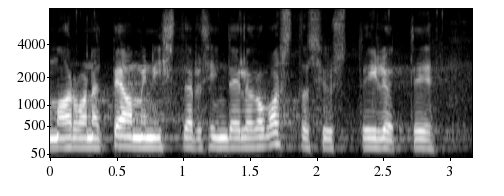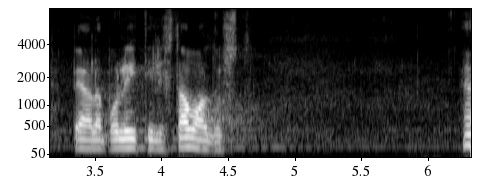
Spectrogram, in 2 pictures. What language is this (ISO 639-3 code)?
est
